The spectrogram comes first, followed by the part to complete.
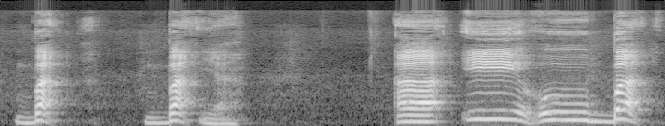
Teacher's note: Jadi makhraj bawah kemudian langsung ke makhraj tengah. Kemudian secara sifatnya ada di asyidah ya, ketika dia sukun akan tertahan suaranya ya.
